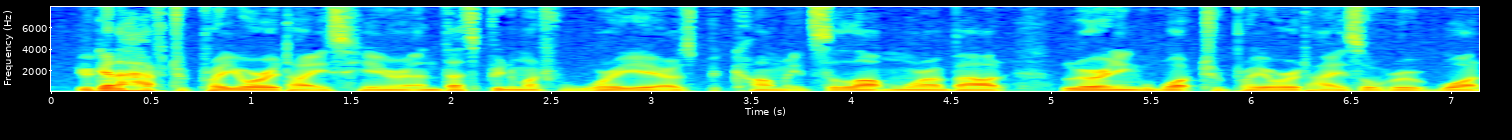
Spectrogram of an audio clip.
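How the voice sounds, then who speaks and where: A man with a non-native accent talks at a moderate pace in a monotone, flat intonation. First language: non-native English speaker. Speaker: gamer. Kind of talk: game tutorial voice-over. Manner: casual, unprepared.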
